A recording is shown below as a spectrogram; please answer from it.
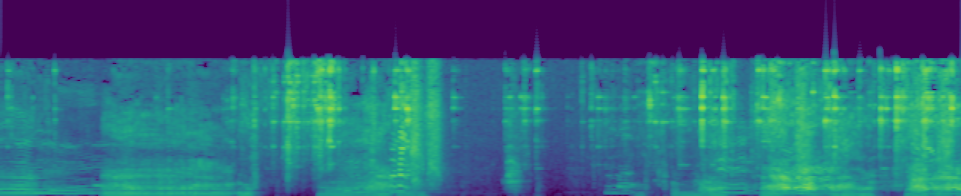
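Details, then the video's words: Two rescue dogs, rat terrier/Boston terrier mix Sammy and beagle/Boston terrier mix Tiki, play rough inside; a whiny growl opens, then noisy growling bursts, a near-silent pause, and louder scuffling snarls toward the end. "Mean Puppies Playing"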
